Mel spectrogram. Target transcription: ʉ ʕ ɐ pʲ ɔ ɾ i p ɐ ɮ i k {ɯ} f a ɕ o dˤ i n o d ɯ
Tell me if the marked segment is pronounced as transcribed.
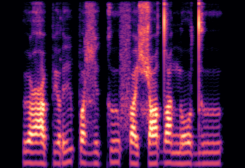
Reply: yes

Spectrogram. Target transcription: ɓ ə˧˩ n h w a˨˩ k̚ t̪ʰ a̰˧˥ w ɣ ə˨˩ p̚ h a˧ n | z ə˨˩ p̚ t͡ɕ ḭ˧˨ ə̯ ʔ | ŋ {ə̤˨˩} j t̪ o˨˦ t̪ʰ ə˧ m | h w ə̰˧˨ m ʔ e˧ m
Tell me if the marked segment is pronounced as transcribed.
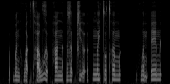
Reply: no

